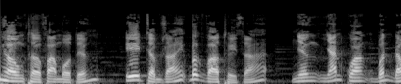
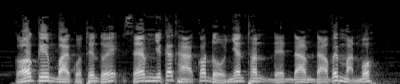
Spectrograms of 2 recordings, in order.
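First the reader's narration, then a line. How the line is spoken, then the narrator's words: Stern voice. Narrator (Vietnamese): Mạn Kinh Hồng nghiêm giọng nói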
